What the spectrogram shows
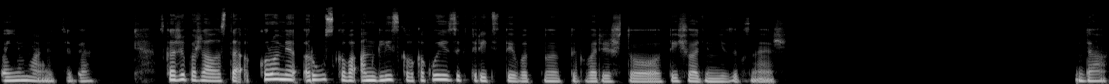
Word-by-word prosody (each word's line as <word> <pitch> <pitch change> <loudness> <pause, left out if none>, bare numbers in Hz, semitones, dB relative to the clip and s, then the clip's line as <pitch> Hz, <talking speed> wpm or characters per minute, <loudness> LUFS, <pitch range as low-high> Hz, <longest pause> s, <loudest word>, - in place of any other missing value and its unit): Понимаю 175 -3 +1
тебя. 160 -1 -8 0.6
Скажи, 210 +1 +3
пожалуйста, 175 -5 0
кроме 230 -1 +6
русского, 200 -3 +2
английского 190 0 +3
какой 210 +5 +2
язык 200 -2 -1
3? 170 -3 -3
Ты 150 -2 -1
вот, 140 0 -4
ну, 145 -2 -2
ты - - -7
говоришь, 140 -1 -3
что 130 -2 -2
ты - - -3
ещё 150 0 -2
1 135 0 -1
язык 130 -1 -4
знаешь. 65 0 -6 2.9
Н-да. 155 -1 -2
170 Hz, 120 wpm, -23 LUFS, 145-195 Hz, 2.9 s, кроме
